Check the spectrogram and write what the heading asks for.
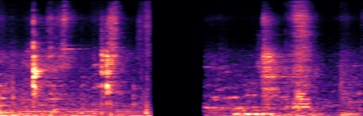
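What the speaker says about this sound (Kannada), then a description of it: "ಈಗ ಇದನ್ನು ನೀಟಾಗಿ ಮಿಕ್ಸ್ ಮಾಡಿ ಇಟ್ಕೋತೀನಿ" Salted ingredients being stirred in a metal pot, with spoon scraping and clinks against the sides in short bursts, a brief silent gap midway, and faint voices in the background.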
